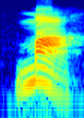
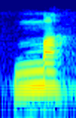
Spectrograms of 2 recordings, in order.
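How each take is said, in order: First: It is said with a sharp falling fourth tone. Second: It is said lightly with the neutral tone. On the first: "The fourth tone is ma" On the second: "the fifth tone would be light"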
